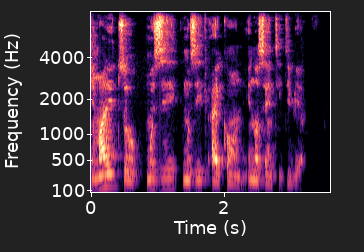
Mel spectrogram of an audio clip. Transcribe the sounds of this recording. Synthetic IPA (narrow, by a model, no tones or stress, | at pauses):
imaɾitomuzikmuzikaɪkʰɔ̃nḭnosɛ̃ntitibia̰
